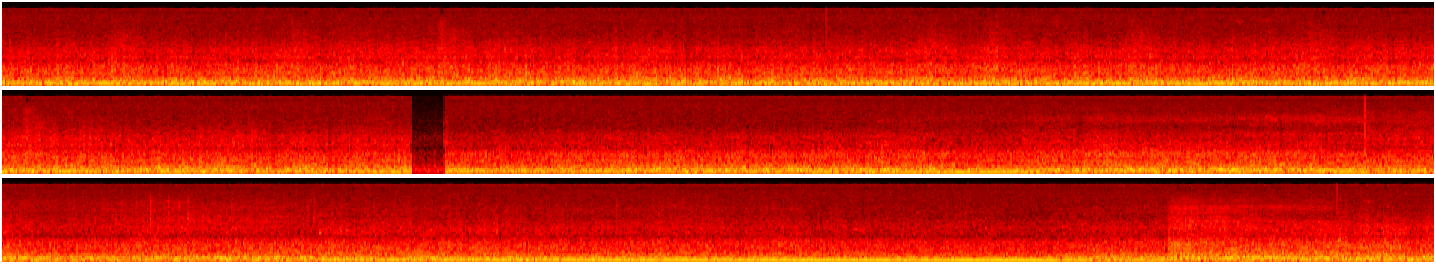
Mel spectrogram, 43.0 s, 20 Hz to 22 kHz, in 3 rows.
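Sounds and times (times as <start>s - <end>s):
car engine and road noise: 0.0s - 42.9s.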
